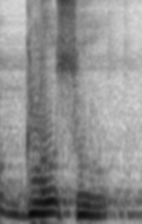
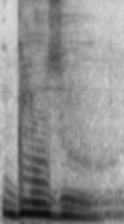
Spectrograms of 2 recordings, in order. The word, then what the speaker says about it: ग्लोसा: अभी जो ग्लोसू, क्या बोल रहा है, इसका प्रोनाउंस कैसा है कर रहा है ये बंदा?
